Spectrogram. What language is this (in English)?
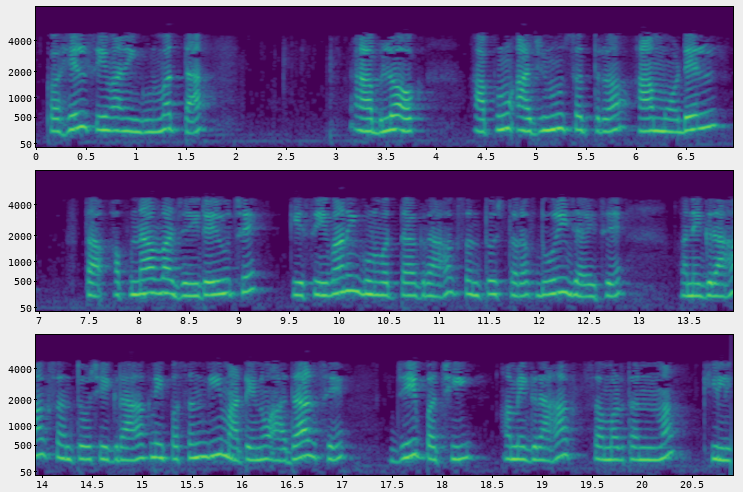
Gujarati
